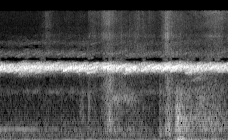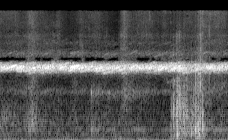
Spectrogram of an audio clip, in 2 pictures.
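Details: Many spring peepers calling together, their sharp high peeps fused into a constant ringing wall of sound, broken only by a few faint clicks and a soft low thump.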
